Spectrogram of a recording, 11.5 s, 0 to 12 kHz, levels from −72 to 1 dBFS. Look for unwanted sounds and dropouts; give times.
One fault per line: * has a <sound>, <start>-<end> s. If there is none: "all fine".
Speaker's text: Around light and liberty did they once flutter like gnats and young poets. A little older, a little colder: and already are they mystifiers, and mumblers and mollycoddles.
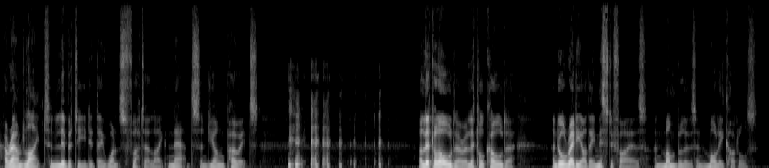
* has a laugh, 4.3-5.9 s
